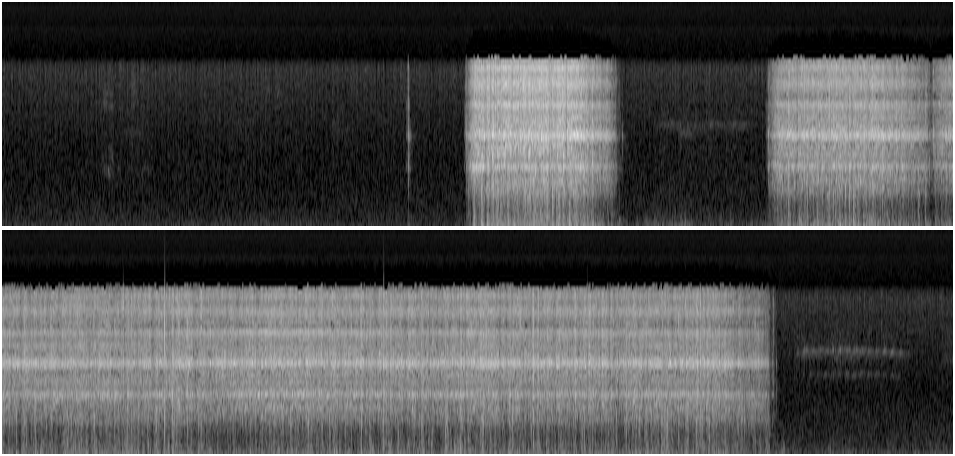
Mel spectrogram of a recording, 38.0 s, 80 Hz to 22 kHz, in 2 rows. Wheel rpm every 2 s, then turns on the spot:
0, 0, 0, 0, 30, 170, 0, 20, 90, 30, 70, 70, 70, 70, 70, 70, 40, 0, 0.
none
